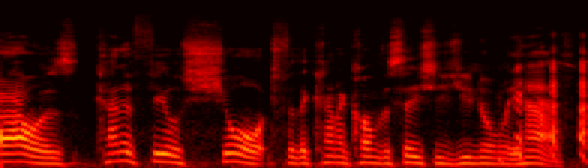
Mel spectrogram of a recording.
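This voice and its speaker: With lively intonation, a man speaks in an English accent. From England, Colchester, Essex. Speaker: pastor. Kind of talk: casual interview. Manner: animated.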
